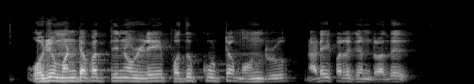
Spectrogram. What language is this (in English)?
Tamil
